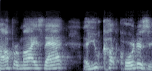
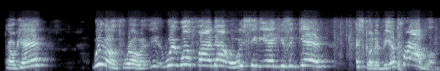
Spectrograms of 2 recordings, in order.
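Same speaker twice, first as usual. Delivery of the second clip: mock tough-guy threat, higher and louder; gangster talk; 8 semitones higher, 5 dB louder than usual. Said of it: "he's out there talking like a gangster".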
